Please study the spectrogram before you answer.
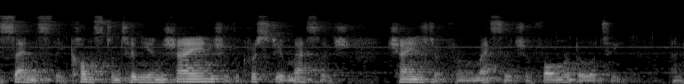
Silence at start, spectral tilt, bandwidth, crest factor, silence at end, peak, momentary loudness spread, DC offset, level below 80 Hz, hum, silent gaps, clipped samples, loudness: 0 s; -4.5 dB/octave; 10.5 kHz; 22 dB; 0 s; -10 dBFS; 12 LU; under 0.1%; -62 dBFS; none; none; under 0.1%; -32 LUFS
